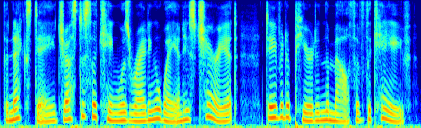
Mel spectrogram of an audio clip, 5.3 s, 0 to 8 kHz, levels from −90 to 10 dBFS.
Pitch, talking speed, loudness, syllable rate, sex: 195 Hz, 240 wpm, -18 LUFS, 5.8 syllables/s, female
